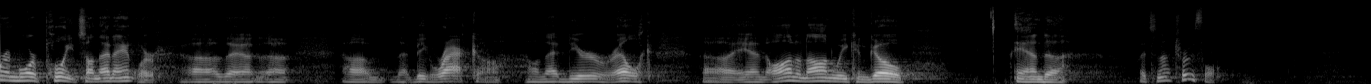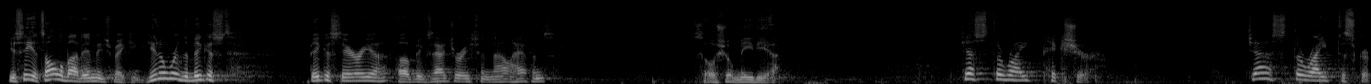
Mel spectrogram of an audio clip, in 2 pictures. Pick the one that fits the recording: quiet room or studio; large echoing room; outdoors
large echoing room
